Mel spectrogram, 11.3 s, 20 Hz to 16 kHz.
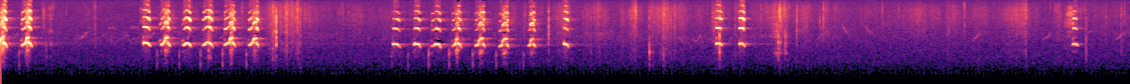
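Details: Osprey pair at the nest, June 2019, the season's nesting having failed: two quick bursts of high whistled chirps, then scattered single notes trailing off over several quiet seconds.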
